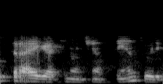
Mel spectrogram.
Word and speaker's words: traiga: vogal certo traiga traiga não é traar é traiga que é o verbo trazer traer traiga só que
